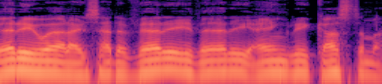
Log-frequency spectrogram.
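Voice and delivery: put-on Indian-English accent. Guest just welcomed in by the host, answering his greeting, Indian accent.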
